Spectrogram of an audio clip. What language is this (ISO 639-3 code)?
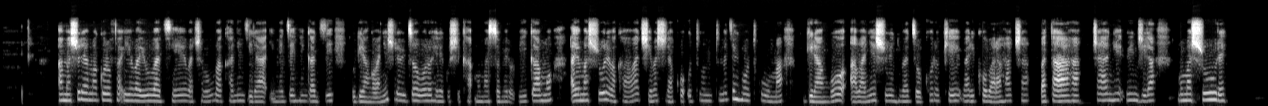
run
